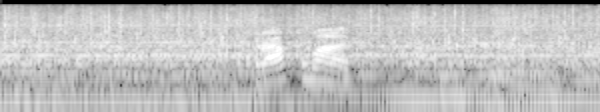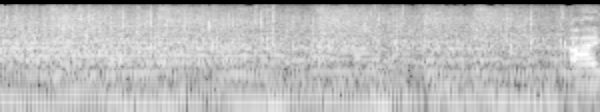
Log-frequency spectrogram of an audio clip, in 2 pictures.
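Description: Background music of held, steady chords over a low sustained bass, with a short voice about a second and a half in.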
